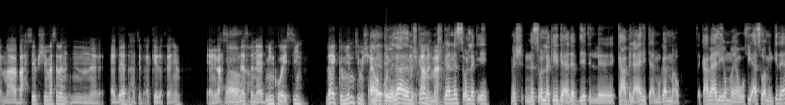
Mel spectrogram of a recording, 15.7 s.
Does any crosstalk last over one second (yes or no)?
yes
